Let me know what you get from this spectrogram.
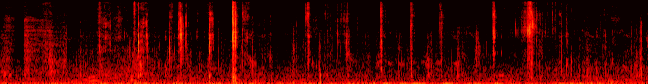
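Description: Close-miked chewing and crunching of food in the mouth, made up of many small wet clicks and crackles. One sharp click stands out about three and a half seconds in, and there is a crunchy bite near the end as a slice of raw onion is bitten.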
